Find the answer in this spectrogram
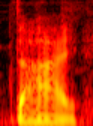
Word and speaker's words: dye: Dye. So it's pronounced exactly the same way as, to die, to not live anymore.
